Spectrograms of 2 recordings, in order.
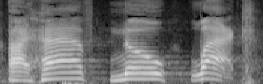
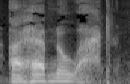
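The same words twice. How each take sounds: First: Slow, higher, emphatic declaration; with conviction. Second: Said in the usual way. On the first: Shown as a demonstration. Preacher leading the church's response, with conviction. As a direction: declare it word by word, raised and firm. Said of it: "Say it with conviction". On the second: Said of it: "Just repeat after me".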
